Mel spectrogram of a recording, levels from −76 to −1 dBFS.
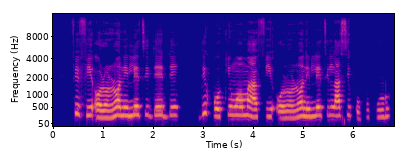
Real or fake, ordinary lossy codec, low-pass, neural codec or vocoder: real; none; 14.4 kHz; none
